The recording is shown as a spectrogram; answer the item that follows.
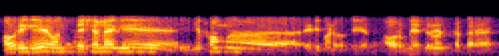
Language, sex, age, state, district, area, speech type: Kannada, male, 45-60, Karnataka, Gulbarga, urban, conversation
